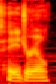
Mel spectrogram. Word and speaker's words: Hadriel: I don't remember how they or if they pronounce it in the game at all. Yeah, it's Hadriel.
